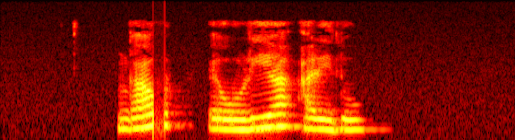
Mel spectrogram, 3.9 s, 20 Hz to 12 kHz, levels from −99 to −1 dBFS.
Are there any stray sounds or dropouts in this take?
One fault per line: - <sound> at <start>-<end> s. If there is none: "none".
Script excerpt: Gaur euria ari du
- dropout at 1.1-1.2 s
